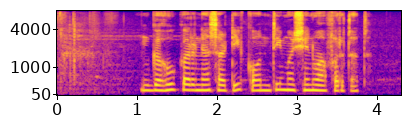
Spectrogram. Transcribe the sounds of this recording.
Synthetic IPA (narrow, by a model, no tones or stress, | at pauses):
ɡəɦukəɾɳjasaʈiːkont̪iːməɕiːnʋapəɾt̪at̪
